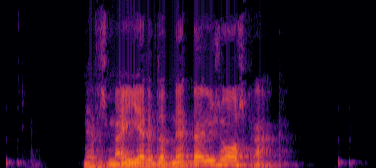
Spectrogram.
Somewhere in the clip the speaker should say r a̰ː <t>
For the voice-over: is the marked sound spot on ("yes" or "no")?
no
